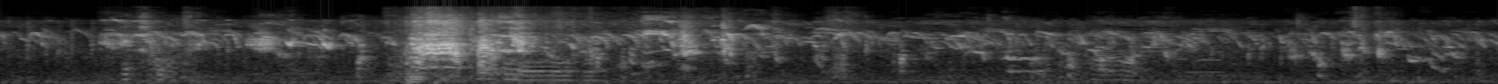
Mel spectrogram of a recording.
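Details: Several chicks calling while they eat: rapid, irregular high peeps, each falling in pitch, packed closely together, with a loud scratchy burst of pecking or rustling about two seconds in.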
